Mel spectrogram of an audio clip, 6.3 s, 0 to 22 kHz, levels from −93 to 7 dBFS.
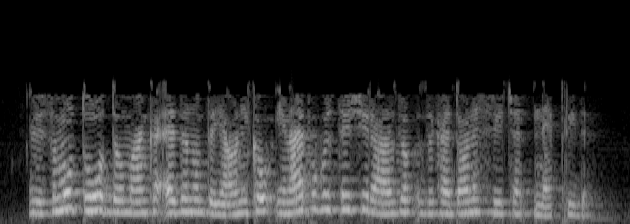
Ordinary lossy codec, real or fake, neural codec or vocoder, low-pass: AAC, 16 kbps; real; none; 19.8 kHz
